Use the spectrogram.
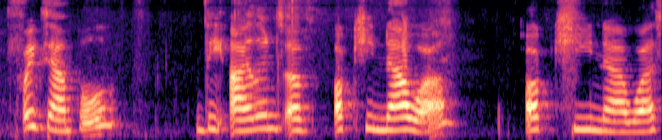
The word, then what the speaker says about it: Okinawa: is aging so for example the islands of Okinawa Okinawa spelled OK i n a w just like you pronounce it Okinawa it's right off Japan's South Coast while they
